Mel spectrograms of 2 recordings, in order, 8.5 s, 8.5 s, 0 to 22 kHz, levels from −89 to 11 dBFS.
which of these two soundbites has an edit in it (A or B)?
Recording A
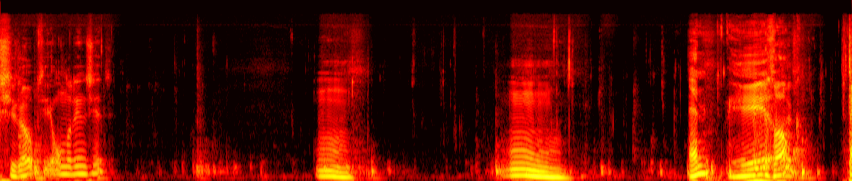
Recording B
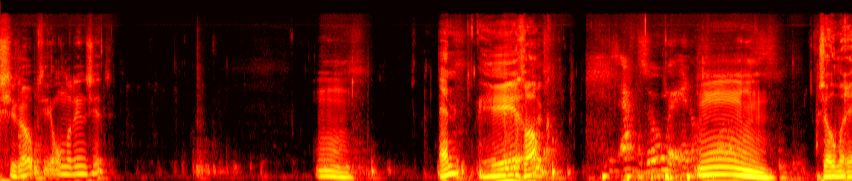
B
